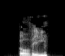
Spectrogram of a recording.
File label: "ovine", English; adjectives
